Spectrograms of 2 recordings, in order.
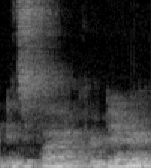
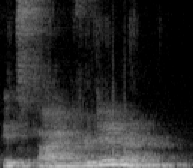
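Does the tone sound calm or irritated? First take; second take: calm; irritated. First: It is said in a flat, matter-of-fact tone. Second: It is said in an irritated, emphatic tone. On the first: The request is simply restated without blame. "sounds weird, sounds odd" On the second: The listener is blamed for not responding the first time. "What's more normal is, I said, ... can you hear the tone?"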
